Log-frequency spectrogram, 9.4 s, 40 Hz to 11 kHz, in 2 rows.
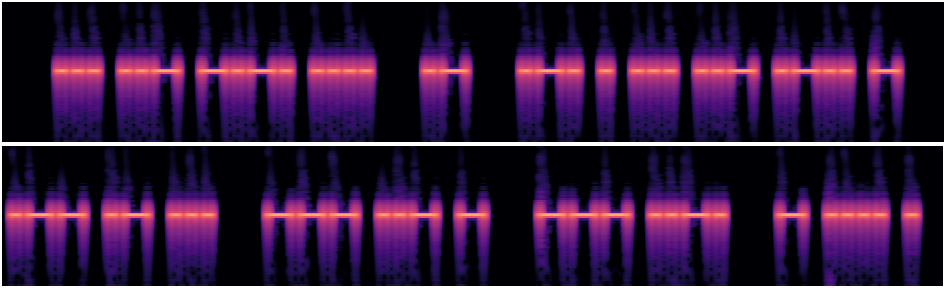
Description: Morse code, heard as a keyed tone, about 30 wpm, 700 Hz. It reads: SUCH A RESULT WAS OUT OF THE
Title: Sentences from Top 1000 Words - Review Part 5 - 30wpm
